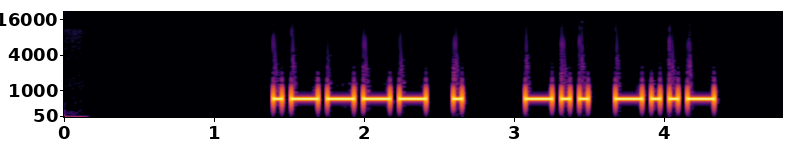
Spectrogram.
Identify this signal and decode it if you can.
Morse code, heard as a keyed tone, about 20 wpm, 700 Hz. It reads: 1E DX
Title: Field Day Exchanges Encore - 20wpm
